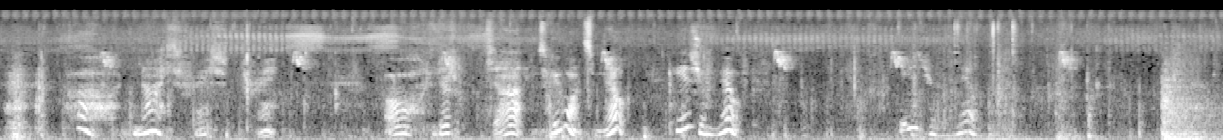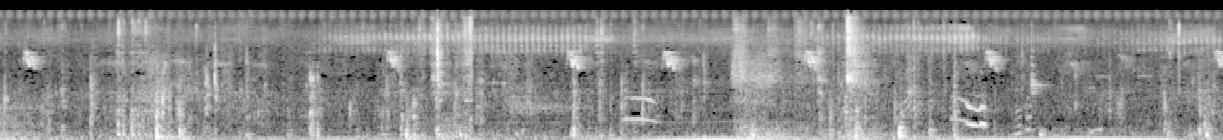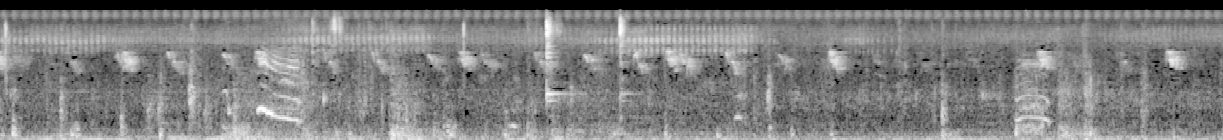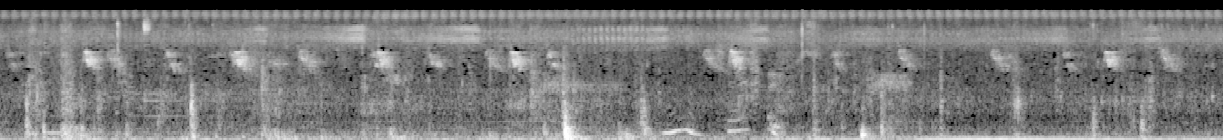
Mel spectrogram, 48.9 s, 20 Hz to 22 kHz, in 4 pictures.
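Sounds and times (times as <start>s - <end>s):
small birds chirping: 0.1s - 48.9s
puppies squeaking: 18.2s - 19.1s, 21.5s - 22.7s, 26.7s - 27.8s, 34.6s - 35.0s
metal bowl clinks: 29.9s - 30.9s.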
